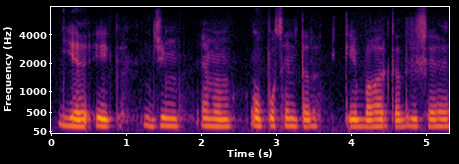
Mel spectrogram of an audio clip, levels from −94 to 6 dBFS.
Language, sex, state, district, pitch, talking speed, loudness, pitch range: Marwari, male, Rajasthan, Churu, 170 Hz, 125 wpm, -26 LUFS, 165-180 Hz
